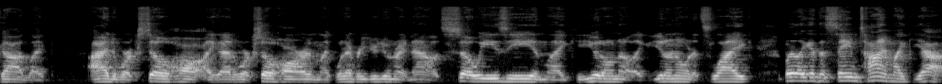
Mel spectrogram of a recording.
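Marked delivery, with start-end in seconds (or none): none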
